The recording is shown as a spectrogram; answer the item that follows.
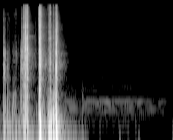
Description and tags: USB, plugged in
USB plugged into PC.
Computer, CZ, Panska, plugging, USB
